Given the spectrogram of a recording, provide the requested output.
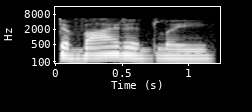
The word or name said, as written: dividedly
